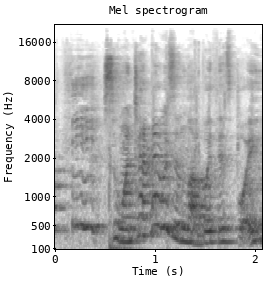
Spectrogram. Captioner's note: giggles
